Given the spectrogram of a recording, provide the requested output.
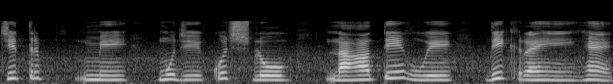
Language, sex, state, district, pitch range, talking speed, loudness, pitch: Hindi, female, Madhya Pradesh, Katni, 205-260 Hz, 100 wpm, -18 LUFS, 210 Hz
